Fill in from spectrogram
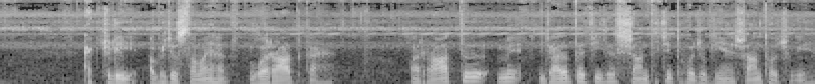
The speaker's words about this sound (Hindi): background में आप बहुत सारी झिंगूर की आवाज़ सुन रहे होंगे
